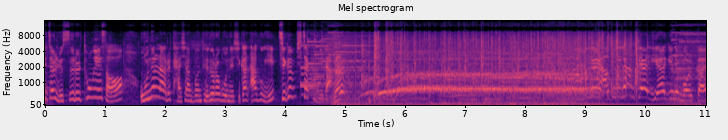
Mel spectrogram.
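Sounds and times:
people clapping: 5.2s - 10.2s.

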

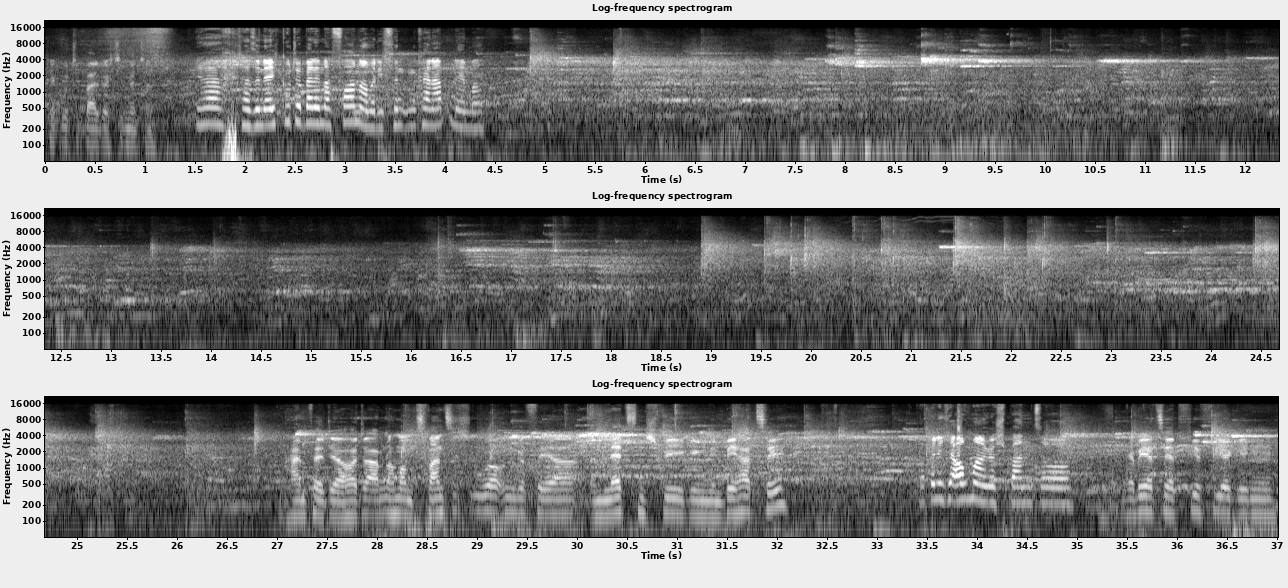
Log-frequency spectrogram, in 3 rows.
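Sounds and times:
distant voices of players: 0.0s - 37.0s.

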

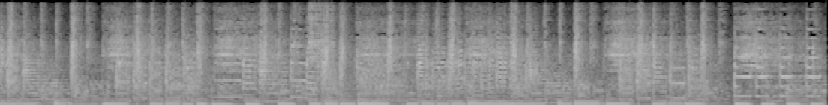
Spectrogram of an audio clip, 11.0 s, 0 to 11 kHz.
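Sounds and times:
electric bass guitar plucked: 0.0s - 11.0s
pop backing track with drums: 0.0s - 11.0s.

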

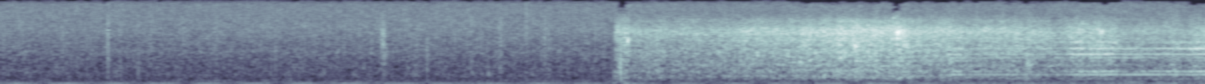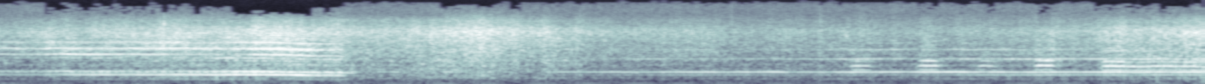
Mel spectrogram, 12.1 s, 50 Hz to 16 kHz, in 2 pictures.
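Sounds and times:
steamboat whistle chord: 4.7s - 8.1s, 8.7s - 12.0s
steady rushing noise: 6.6s - 12.0s.

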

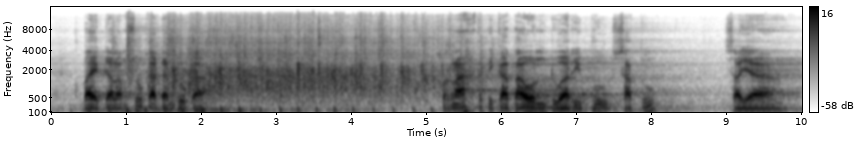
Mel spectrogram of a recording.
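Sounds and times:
audience applause: 0.9s - 6.0s.

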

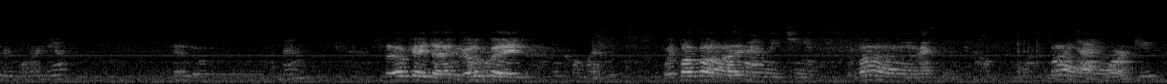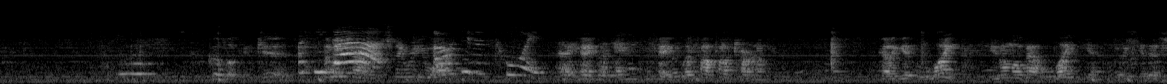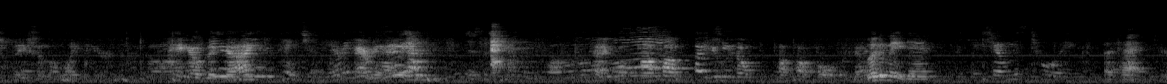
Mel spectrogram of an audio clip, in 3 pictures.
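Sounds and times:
baby crying through speaker: 29.0s - 30.3s.

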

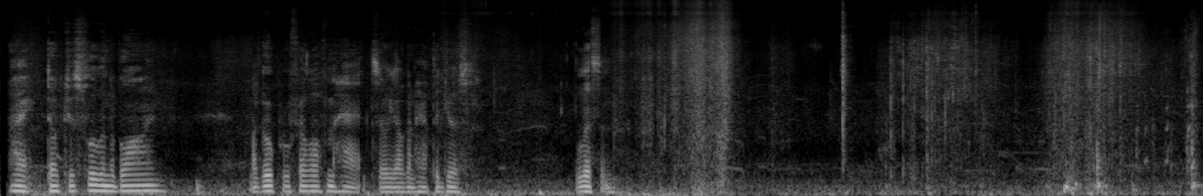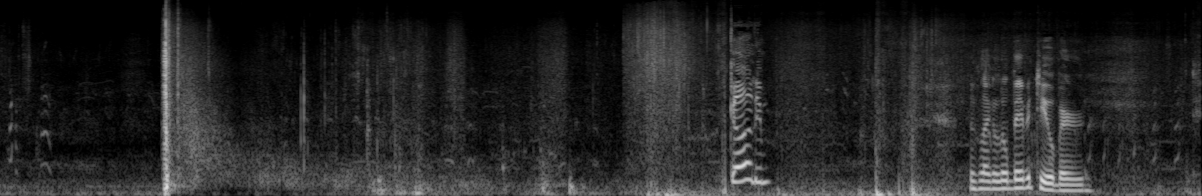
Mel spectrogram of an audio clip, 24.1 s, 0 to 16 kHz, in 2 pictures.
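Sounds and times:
shotgun shot: 13.6s - 15.9s.

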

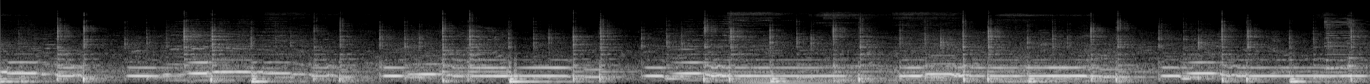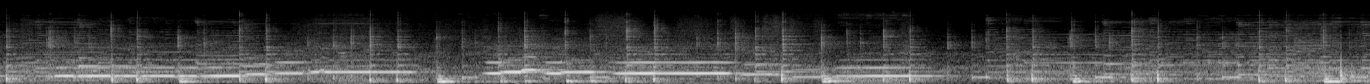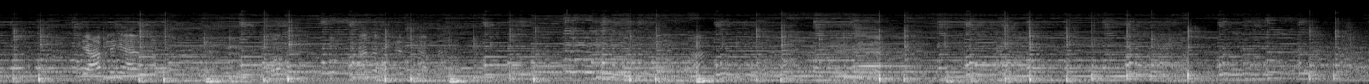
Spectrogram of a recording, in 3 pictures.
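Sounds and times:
bamboo flute melody: 0.0s - 41.0s
tabla strokes: 0.0s - 41.0s.

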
